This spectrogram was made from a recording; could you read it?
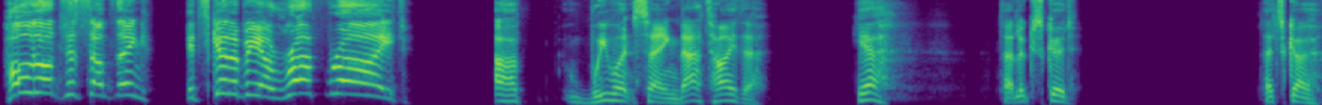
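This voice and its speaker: A man voicing an earnest, thoughtful young fighter in a video game, measured and sincere but capable of impassioned intensity. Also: sits high, pushed and bright, dry recording, studio quality. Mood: urgent, defiant. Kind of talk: video game cutscene voice acting.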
